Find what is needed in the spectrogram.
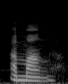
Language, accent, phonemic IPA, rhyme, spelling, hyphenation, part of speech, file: English, General American, /əˈmʌŋ/, -ʌŋ, among, a‧mong, preposition / adverb, En-us-among.ogg
- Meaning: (preposition) Of a person or thing: in the midst of and surrounded by (other people or things)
